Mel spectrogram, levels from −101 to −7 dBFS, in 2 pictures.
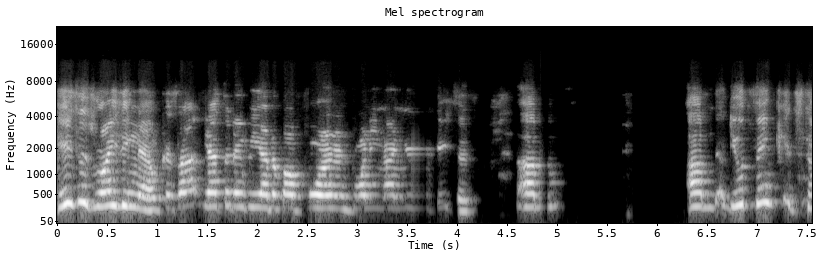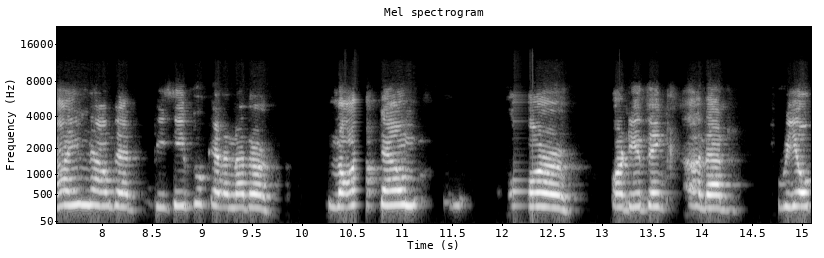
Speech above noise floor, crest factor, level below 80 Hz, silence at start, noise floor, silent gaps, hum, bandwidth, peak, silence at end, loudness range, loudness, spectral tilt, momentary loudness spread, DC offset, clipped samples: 32 dB; 18 dB; -70 dBFS; 0 s; -52 dBFS; 5.20-5.64 s, 5.76-6.17 s, 9.99-10.23 s, 11.72-11.94 s, 12.96-13.08 s, 14.63-14.67 s; none; 7.6 kHz; -4 dBFS; 0 s; 7 LU; -20 LUFS; -3.5 dB/octave; 15 LU; under 0.1%; under 0.1%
